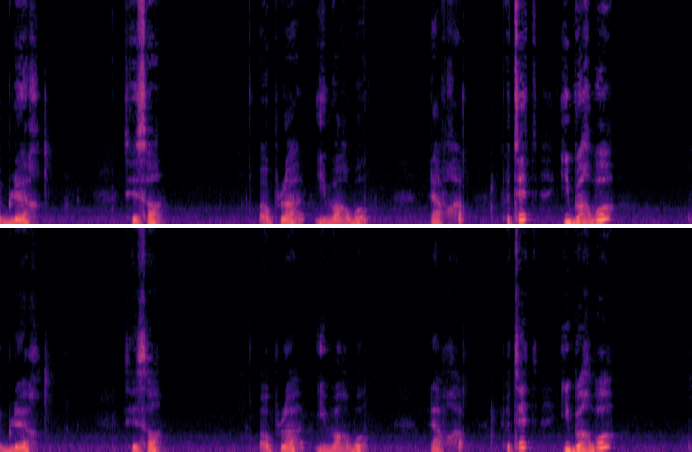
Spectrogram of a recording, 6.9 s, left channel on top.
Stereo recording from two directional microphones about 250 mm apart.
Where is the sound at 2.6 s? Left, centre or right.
Left.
